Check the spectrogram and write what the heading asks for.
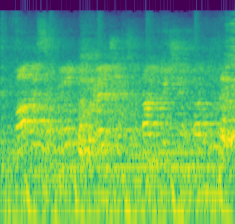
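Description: Indistinct men's voices talking, with no other sound standing out.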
